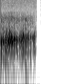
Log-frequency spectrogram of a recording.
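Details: Stomach growling: a brief, low gurgling rumble lasting about half a second, then silence.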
